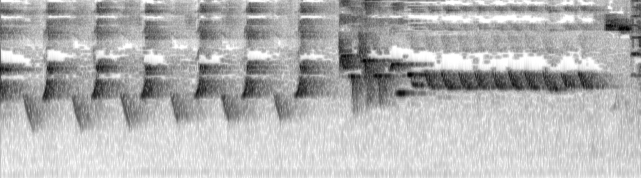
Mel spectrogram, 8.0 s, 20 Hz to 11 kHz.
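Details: Samyong in the forest repeating clear downward-sweeping whistles about every 0.6 seconds, then switching to a sustained, high, buzzy trill.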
